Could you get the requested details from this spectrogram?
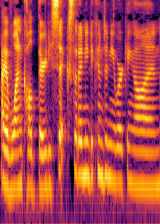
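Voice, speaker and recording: Using a plain, everyday voice, a woman talks at a medium pitch with ordinary pitch variation. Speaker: YouTuber, artist and writer. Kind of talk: solo livestream Q&A. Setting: livestream.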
